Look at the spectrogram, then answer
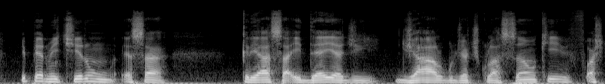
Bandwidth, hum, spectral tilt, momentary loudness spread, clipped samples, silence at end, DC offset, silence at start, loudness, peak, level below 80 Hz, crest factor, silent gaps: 12.5 kHz; none; -7 dB/octave; 7 LU; under 0.1%; 0 s; under 0.1%; 0.15 s; -16 LUFS; -2 dBFS; -30 dBFS; 12 dB; none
